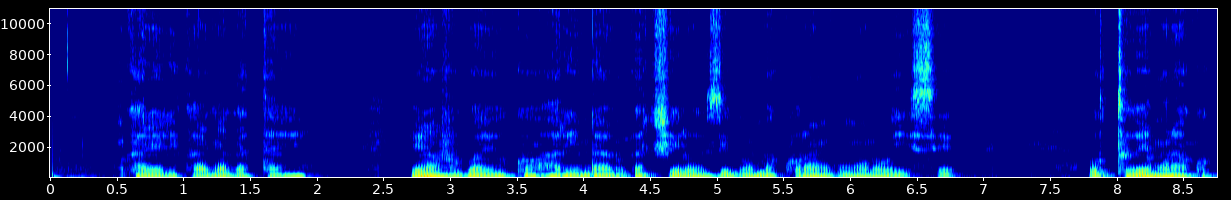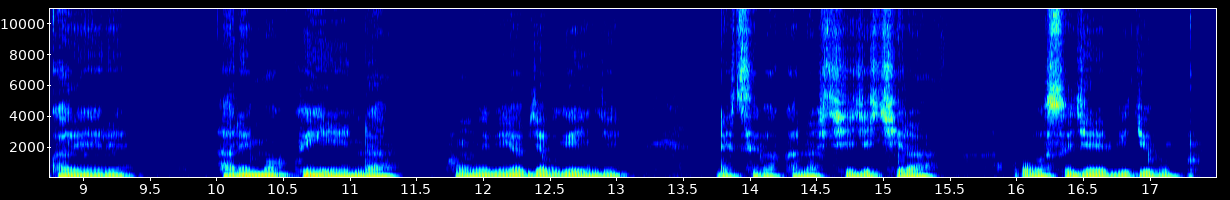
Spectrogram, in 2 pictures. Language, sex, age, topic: Kinyarwanda, male, 18-24, education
